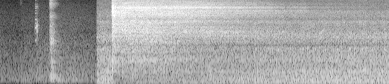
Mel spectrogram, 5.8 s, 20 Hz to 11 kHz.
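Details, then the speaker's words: 2006 Chevy Duramax rear air suspension, release solenoid triggered via relay from CTS2 programmer switch: click then sharp hiss of air fading over seconds as bags vent and truck's rear drops; normal air release. "The other one will release air from the bags and drop the back of the truck down."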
